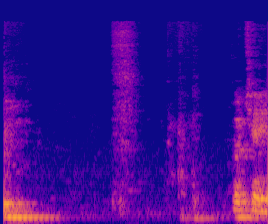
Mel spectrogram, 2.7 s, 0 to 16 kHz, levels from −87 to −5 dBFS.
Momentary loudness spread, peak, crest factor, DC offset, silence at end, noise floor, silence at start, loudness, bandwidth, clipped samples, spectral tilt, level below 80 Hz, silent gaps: 23 LU; -14 dBFS; 18 dB; under 0.1%; 0 s; -61 dBFS; 0.05 s; -34 LUFS; 11.5 kHz; under 0.1%; -7 dB/octave; -58 dBFS; none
